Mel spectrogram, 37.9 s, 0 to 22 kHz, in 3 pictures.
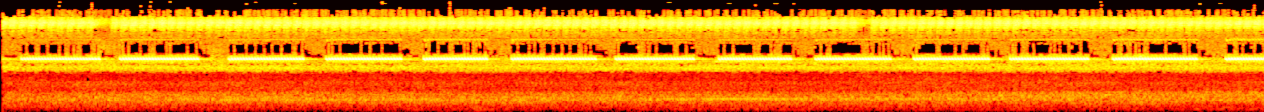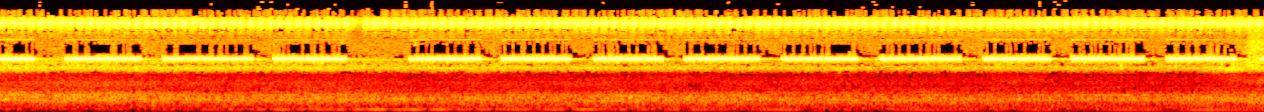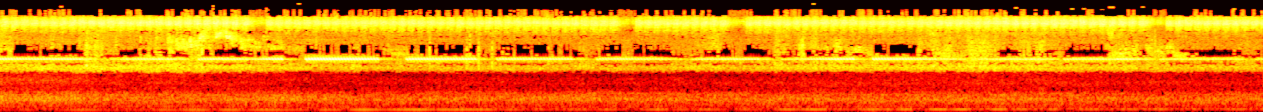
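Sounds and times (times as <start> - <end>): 
Italian cricket chirping: 0.0 - 37.9.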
